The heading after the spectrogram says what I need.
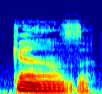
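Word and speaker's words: quinze: Same thing here, U doesn't exist, so 15, 15, 15, alright? IN, nasal, so it's 1, 1, 15, 15, okay?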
